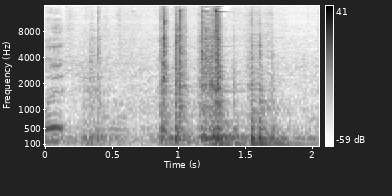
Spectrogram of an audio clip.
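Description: Steel coil main spring of a clay target thrower being hooked through a small eyelet on the throwing-arm mechanism: a short cluster of metal clinks and scrapes about a second in.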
